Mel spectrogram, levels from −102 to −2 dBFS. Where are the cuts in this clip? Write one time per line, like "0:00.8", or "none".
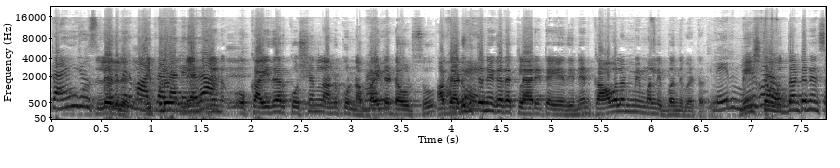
0:03.7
